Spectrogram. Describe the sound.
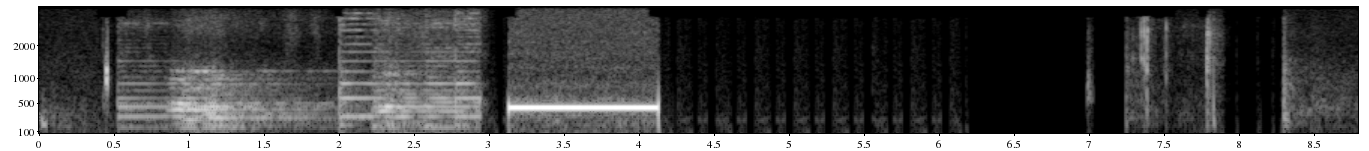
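A telephone line tone sounds while an office call is transferred: about three seconds of harsh, buzzy line noise, then a single steady tone lasting about a second, followed by silence and a few faint clicks.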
